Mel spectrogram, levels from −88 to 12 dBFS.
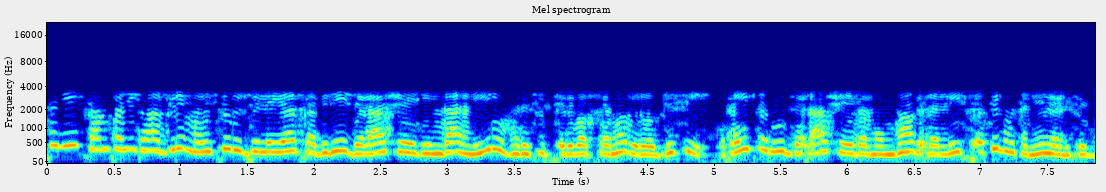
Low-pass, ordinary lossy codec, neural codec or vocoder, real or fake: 3.6 kHz; none; codec, 16 kHz, 16 kbps, FunCodec, trained on Chinese and English, 50 frames a second; fake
